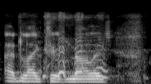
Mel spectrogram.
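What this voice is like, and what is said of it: Hoarse, unusually deep voice. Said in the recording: “I'm losing my voice. ... You are. ... I normally don't sound this radio voicey with my baritone. ... I'm usually squeaky and loud and high pitched.”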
